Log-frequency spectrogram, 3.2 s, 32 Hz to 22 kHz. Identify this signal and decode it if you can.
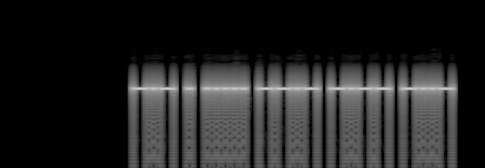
Morse code, heard as a keyed tone, about 40 wpm, 700 Hz. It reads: KE5QYX
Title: USA Call Signs 40wpm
